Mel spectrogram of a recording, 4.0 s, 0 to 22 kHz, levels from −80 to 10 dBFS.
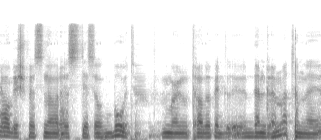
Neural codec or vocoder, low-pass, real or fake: codec, 24 kHz, 0.9 kbps, WavTokenizer, medium music audio release; 10.8 kHz; fake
